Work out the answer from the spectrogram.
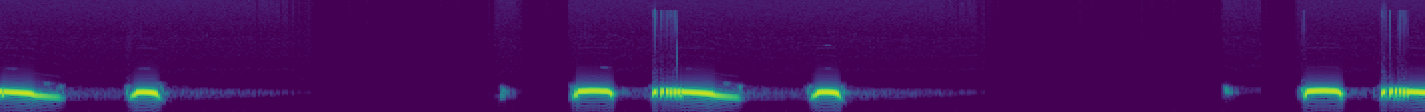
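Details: Spotted dove giving a provoking lure call: three-part coos, a short hooked note, a rough longer coo sliding down, then another short hooked note, repeated after pauses of over a second, with no background noise.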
